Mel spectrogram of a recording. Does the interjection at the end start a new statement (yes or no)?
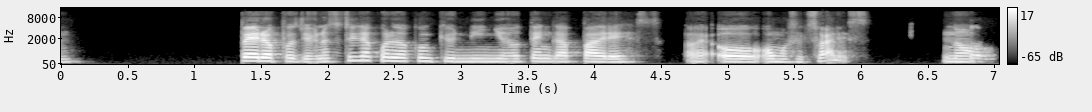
yes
